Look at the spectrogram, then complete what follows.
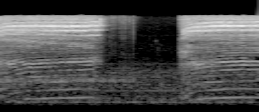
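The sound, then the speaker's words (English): Beluga (white whale) vocalizations from National Geographic's website, used for echolocation or basic communication: a sustained, buzzy whine with steady high tones. It drops to a quieter, muffled stretch for under a second, then resumes at full strength. No voices. “These sounds from National Geographic's website are for things like echolocation, like bats do, or basic communication, as in, "Hello, honey, I'm home."”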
